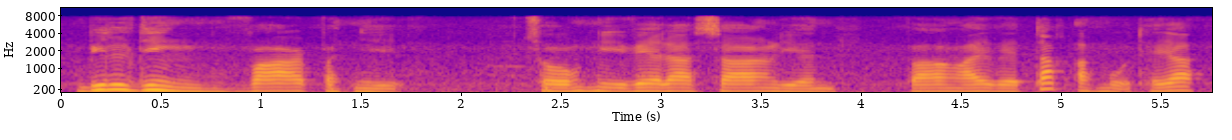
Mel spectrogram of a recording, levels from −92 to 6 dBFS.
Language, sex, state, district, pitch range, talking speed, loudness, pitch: Mizo, male, Mizoram, Aizawl, 120-140 Hz, 165 wpm, -16 LUFS, 130 Hz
